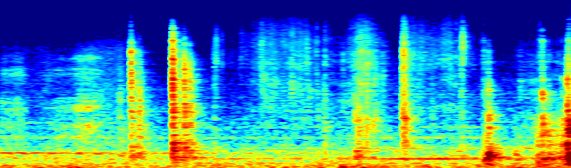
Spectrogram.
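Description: Typewriter keys clack.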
